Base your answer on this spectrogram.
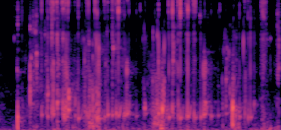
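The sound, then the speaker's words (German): Someone quietly sips a drink, with wet slurping and swallowing and many small liquid clicks and squishes in an irregular stream. “Ich trinke erstmal einen Schluck.”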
